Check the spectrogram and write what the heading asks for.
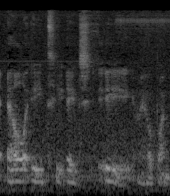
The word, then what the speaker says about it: Lethe: and that was called Lethe, Lethe. I hope I'm pronouncing it correctly. And that's like, the word lethargy or lethargic, when you're sleepy. That's where the word comes from, Lethe, the river of forgetfulness.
